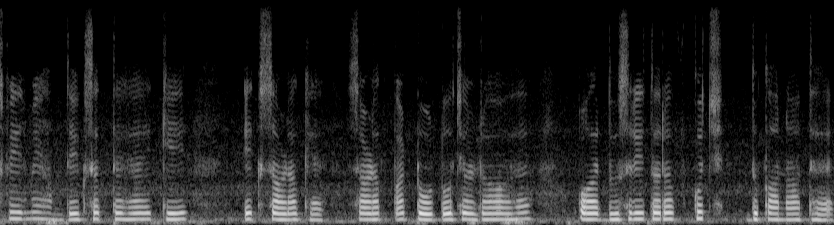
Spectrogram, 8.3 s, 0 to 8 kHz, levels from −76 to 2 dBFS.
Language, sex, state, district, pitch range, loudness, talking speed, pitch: Hindi, female, Bihar, Kishanganj, 210-220 Hz, -17 LUFS, 165 wpm, 215 Hz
